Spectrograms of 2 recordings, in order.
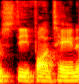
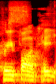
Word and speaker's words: Prefontaine: So if I said the name, you all know who Steve Fontaine is? – Yes. – Steve Prefontaine. Okay. – Of course. – Prefontaine.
